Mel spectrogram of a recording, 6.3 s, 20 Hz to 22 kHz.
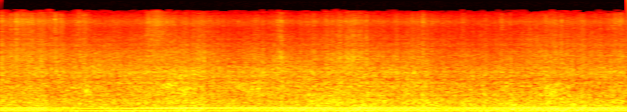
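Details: Mazda 3 after the engine blew during a clutch dump: deep, lumpy drone with an irregular loping pulse instead of a smooth hum; rough uneven running from internal engine damage.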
